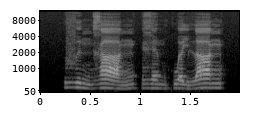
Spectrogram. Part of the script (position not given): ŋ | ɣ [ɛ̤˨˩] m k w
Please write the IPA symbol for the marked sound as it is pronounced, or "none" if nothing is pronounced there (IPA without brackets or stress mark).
ɛ̤˨˩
